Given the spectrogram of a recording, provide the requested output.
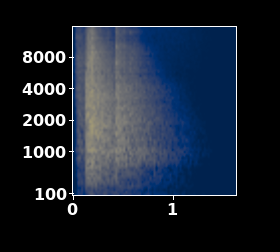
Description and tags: A plastic chair thrown on a stone floor in an empty basement. Recorded in stereo with RODE NT4 + ZOOM H4.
